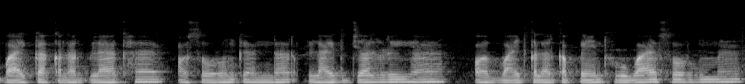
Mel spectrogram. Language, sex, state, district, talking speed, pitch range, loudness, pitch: Hindi, male, Uttar Pradesh, Etah, 175 wpm, 100-115 Hz, -21 LUFS, 105 Hz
